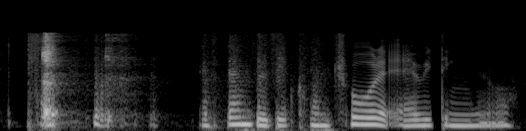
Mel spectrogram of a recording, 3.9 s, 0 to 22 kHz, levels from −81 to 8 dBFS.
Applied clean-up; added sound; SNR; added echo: neural mask model RNNoise.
